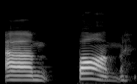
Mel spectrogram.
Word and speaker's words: bomb: Okay, bomb. If you think about a bomb, an explosion, right? Bomb. Again, same rule.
